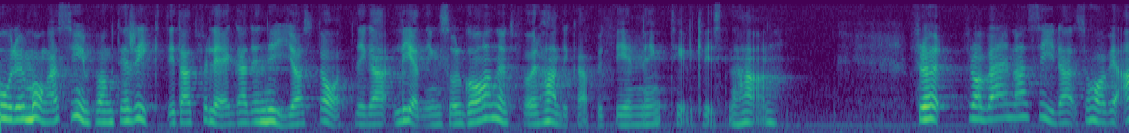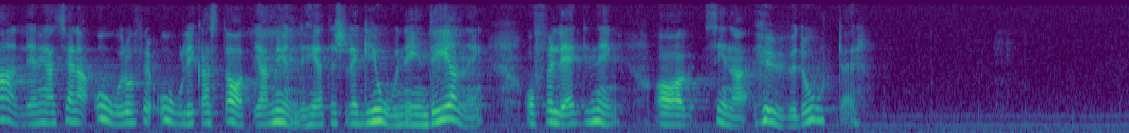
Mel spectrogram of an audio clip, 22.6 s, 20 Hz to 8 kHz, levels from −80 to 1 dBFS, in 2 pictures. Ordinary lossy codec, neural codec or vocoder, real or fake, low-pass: none; vocoder, 44.1 kHz, 128 mel bands every 512 samples, BigVGAN v2; fake; 7.2 kHz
